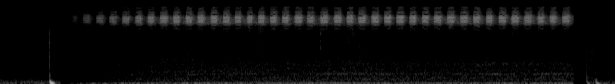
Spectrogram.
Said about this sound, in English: The army could hear the hum of the insects, of which they thought was the reason for the name of this location.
